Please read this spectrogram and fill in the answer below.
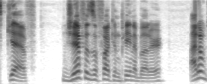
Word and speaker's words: GIF: probably be read again it's not pronounced Jiff it's GIF GIF is a [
